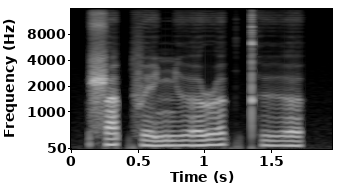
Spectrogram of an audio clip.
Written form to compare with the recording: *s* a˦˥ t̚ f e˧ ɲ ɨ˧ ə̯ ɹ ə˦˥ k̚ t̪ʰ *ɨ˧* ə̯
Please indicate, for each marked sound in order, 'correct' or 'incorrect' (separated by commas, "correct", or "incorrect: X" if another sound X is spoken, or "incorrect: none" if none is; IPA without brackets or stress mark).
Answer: incorrect: ʂ, correct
